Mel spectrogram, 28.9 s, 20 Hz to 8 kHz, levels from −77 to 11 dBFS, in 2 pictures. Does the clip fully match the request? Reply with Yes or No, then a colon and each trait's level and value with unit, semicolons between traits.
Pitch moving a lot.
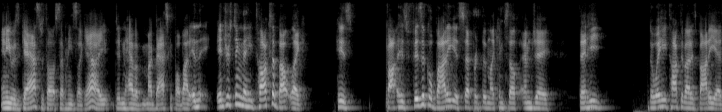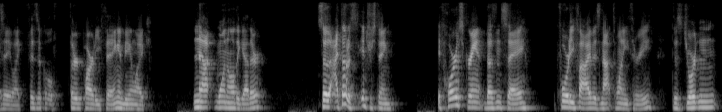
No: average, 3.5 semitones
